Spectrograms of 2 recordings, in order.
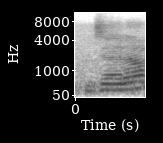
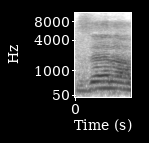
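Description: First: जरा with a hard j, like jara; जरा as jara, meaning old age; plain j sound. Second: जरा with a buzzing z, like zara; जरा as zara, meaning a little; nukta z sound. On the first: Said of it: "जरा माने बुढ़ापा". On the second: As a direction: start जरा on a z, not j. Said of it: "जरा माने थोड़ा". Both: Shown as a demonstration.

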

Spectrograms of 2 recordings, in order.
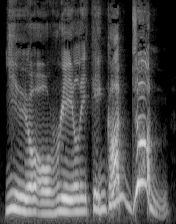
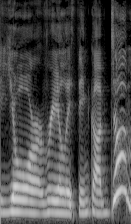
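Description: First: Loud, slow, higher-pitched protest; mock offended scammer. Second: Said in the usual way. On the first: Scammer objecting to her insults, mock offended. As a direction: whine it in hammed-up offence. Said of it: "he says".

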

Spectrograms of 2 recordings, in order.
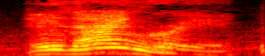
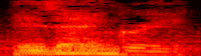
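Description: First: Higher, slower, drawn-out anger; mock angry. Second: Soft, low-pitched statement; low and quiet. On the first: Reader repeating the monster's anger to children, mock angry. Same words repeated with more force. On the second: Reader introducing the angry monster to children, low and quiet. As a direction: say it low and softly. Read low, then escalated louder. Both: A narrator's reading.

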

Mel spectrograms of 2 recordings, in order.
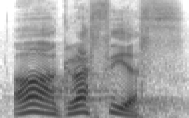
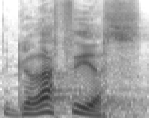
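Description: First: Gracias said slowly and carefully as Spanish grah-see-as; slow, deliberate gracias with a rolled start. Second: Said in the usual way. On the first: Shown as a demonstration. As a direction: gracias drawn out like a language teacher. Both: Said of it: "I will attempt to pronounce it correctly".

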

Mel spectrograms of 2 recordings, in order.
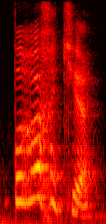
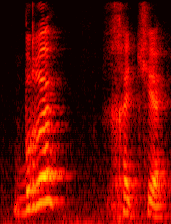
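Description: First: Said in the usual way. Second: "Bruggetje" stretched out as brug-ge-tje, each syllable clear; teacher slowly sounding out "Bruggetje" in brug-ge-tje. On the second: Shown as a demonstration. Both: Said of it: "weer een korte klank".

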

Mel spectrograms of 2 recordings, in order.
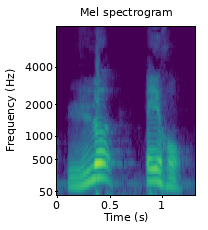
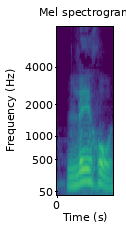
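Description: First: "le a后" as two separate words, le, héros, slowly; no elision. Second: "le后" squeezed together as lé-ro, article vowel dropped; wrongly elided. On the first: Teacher gives the only allowed form, slow and separated. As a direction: keep a clear break after "le", before the vowel of "a后". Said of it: "只能说". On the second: Teacher shows what must not be said, article elided. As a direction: run the l straight into the vowel, "le后" as l'héros. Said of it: "不能说". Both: Shown as a demonstration.

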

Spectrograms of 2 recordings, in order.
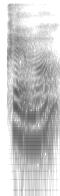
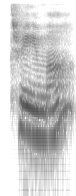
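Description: First: Tremor said as "tray-ma"; English-style "tray-ma" for tremor; English term. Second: Tremor said as "tree-ma"; French-style "tree-ma" for tremor; French term. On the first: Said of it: "in English". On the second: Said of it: "in English, tremor". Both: Shown as a demonstration.

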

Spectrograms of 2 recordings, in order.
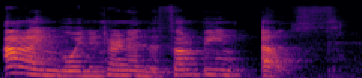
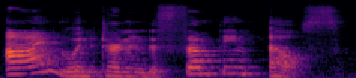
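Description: First: Proudly. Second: Braggy. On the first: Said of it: "he said proudly to the frog". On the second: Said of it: "She's such a braggy brown". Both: Acted.

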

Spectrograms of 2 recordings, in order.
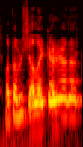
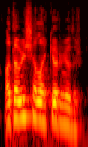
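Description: First: Same words repeated far higher, pleading; tense high-pitched hope the enemy doesn't see; squeaky high plea. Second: Said in the usual way. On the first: Real, not acted. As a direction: squeak it out like a nervous prayer. Hoping the enemy misses him.

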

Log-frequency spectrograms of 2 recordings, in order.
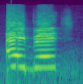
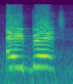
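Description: The two takes are said the same way.

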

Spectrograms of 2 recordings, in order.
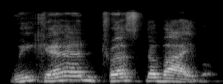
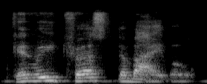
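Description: First: "We can trust the Bible" slow and firmly stressed; emphatic affirmation. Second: "Can we trust the Bible" put as an open question; posing a question. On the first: Emphatic answer to his own question. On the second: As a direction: ask "Can we trust the Bible" for the room to consider. Rhetorical question he answers himself. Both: Shown as a demonstration.

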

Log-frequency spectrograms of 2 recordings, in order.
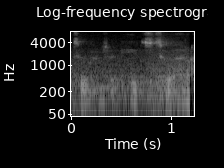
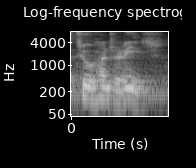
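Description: First: Whispered Two hundred each in disbelief; whispered echo of the price; stunned whisper. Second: Said in the usual way. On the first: Retold or imitated. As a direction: breathe Two hundred each, barely audible. Repeating the price in shock. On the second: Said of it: "and she says".

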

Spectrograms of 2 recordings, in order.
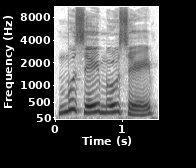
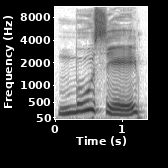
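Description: First: High, loud sing-song on "Moosey, Moosey"; sing-song call. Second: Put-on high, whiny call of a pouting boy; petulant little boy. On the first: Hungry husband calling indoors to his wife, sing-song "Moosey". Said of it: "called out in a sing-song voice". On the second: Hungry husband calling his wife, petulant little boy. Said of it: "called in the voice of a petulant, chubby little boy". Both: A narrator's reading.

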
